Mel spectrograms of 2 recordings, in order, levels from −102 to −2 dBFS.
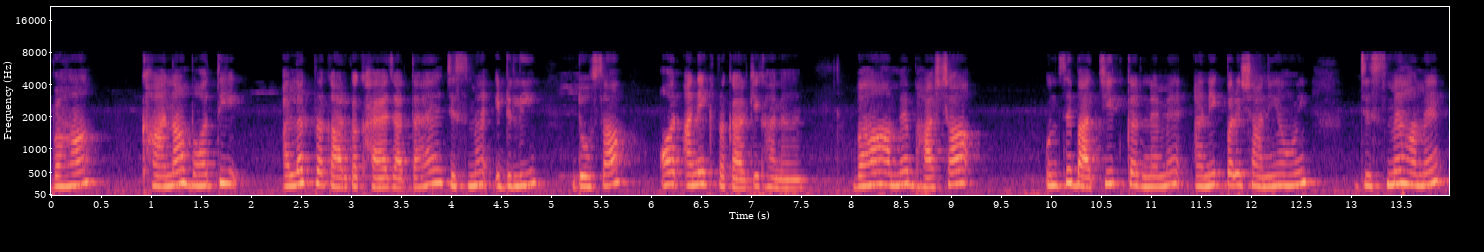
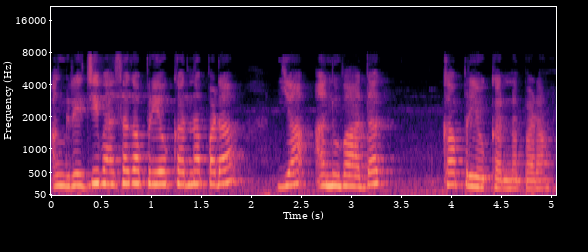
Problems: constant background noise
